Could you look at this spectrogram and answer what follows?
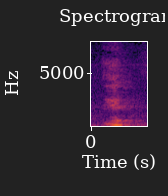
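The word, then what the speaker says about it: debt: 빚이 영어로 뭐죠? 데트 맞나요? 발음이 that b가 금이고 그리고 마땅히 해야 하는 것을 말할 때 우리가 듀티라고 말하죠.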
